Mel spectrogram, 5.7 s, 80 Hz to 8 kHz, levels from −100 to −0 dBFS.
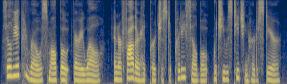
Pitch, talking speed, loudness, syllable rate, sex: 195 Hz, 240 wpm, -21 LUFS, 6.0 syllables/s, female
